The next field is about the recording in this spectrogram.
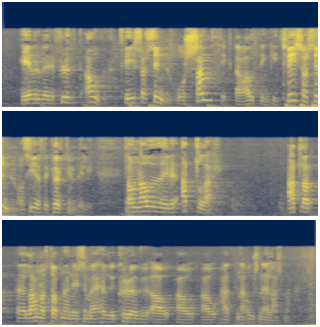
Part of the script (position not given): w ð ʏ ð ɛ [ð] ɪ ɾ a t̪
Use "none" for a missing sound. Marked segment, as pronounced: v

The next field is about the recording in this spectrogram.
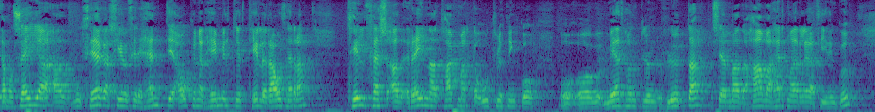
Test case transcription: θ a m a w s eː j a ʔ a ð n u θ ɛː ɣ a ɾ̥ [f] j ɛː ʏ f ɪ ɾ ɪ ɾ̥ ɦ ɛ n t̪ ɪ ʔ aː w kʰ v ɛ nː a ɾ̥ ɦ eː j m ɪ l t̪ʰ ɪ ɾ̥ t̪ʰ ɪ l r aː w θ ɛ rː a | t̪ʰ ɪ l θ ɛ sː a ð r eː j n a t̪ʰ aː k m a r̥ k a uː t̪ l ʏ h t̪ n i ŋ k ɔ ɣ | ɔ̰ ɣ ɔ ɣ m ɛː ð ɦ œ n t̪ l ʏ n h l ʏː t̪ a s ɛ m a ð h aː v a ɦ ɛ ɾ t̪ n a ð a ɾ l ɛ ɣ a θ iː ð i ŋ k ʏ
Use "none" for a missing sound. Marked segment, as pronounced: s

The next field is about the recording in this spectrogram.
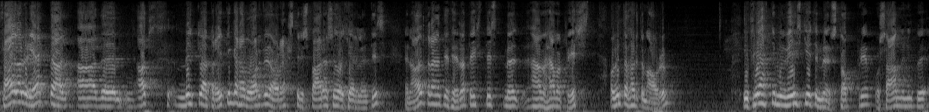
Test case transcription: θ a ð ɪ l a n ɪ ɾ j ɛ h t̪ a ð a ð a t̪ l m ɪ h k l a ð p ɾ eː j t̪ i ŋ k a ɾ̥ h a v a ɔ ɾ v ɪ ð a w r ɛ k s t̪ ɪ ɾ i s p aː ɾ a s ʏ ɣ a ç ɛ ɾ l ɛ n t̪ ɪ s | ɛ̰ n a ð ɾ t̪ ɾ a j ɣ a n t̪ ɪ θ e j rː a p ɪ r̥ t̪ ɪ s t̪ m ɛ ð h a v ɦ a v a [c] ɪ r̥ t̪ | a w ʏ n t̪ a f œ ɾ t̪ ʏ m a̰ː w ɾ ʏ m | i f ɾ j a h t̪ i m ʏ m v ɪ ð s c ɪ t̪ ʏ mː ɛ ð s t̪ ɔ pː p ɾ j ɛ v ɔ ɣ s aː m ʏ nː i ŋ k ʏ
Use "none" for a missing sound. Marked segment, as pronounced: p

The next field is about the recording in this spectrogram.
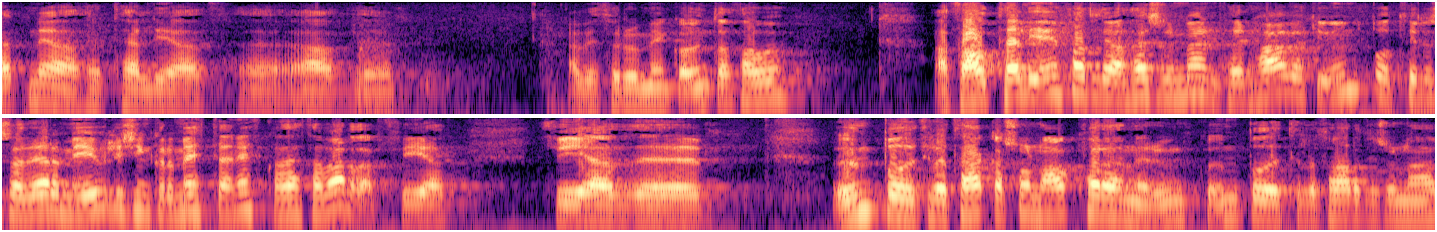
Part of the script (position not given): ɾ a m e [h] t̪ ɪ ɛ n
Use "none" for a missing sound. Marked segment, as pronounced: h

